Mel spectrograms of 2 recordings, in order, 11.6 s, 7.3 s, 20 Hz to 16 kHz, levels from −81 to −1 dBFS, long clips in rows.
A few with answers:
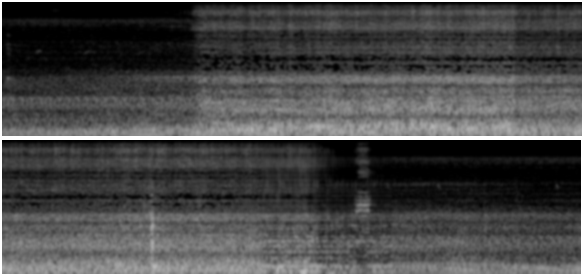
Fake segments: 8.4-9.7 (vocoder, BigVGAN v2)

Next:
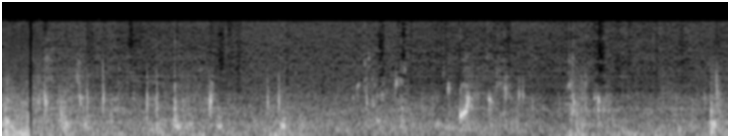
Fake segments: 0.0-2.4 (codec, SNAC); 4.1-7.3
